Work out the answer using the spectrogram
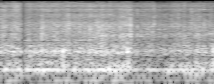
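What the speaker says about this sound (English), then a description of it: "We just want to sear the outside of that for a little bit, right in the direct flame" A steak sears over direct flame on a Weber grill, giving a steady, dense, close sizzle that stays loud and even throughout, with one brief dip near the start.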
